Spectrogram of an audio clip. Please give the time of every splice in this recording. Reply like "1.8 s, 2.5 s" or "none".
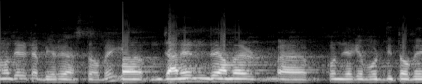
1.2 s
